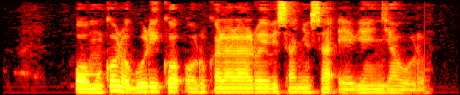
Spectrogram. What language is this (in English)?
Ganda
